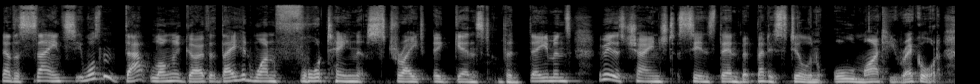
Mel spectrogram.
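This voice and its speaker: A man talks at a moderate pace with hardly any pauses and very even loudness. His pitch is fairly high, with ordinary pitch variation. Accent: Australian. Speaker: podcast co-host. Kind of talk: casual sports chat.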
